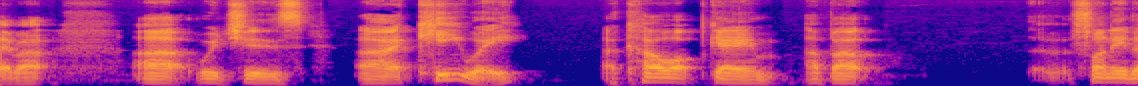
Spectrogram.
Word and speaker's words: Keywe: It's Kiwi as in the bird, but it's spelt key as in keyboard key, K-E-Y-W-E, we as in us.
